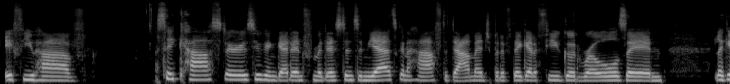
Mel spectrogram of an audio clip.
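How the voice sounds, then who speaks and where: A woman in casual, informal conversation about tabletop gaming, animated and teasing as a podcast co-host. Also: medium pitch, no room sound, studio quality. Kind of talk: casual chat about tabletop game monsters.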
